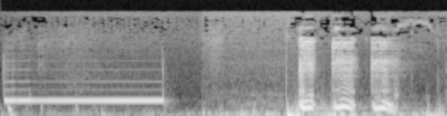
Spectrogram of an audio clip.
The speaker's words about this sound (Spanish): Vamos a hacer una llamada, porque había una persona que le quería saludar, y vamos a ver si conseguimos que la salude.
